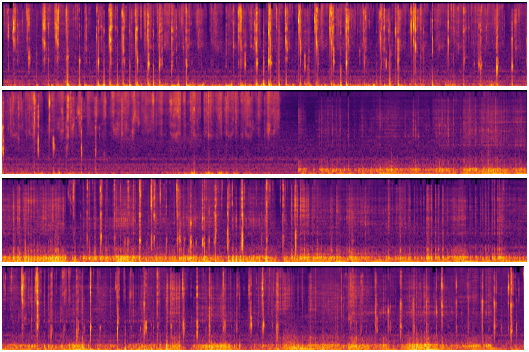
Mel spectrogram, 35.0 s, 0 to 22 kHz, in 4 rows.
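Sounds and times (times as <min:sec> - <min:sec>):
crisp scratches and clicks: 0:00.0 - 0:13.4, 0:16.0 - 0:22.8, 0:24.1 - 0:34.9
deep rubbing scratch: 0:30.0 - 0:34.4.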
